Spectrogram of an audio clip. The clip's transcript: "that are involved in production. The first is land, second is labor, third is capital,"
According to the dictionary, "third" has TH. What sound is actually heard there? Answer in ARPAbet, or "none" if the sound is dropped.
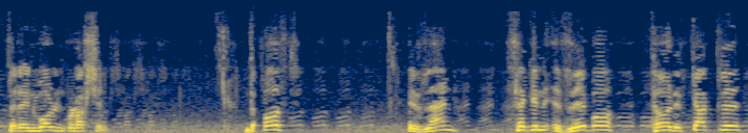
T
